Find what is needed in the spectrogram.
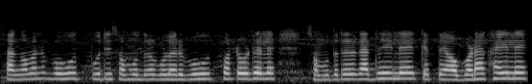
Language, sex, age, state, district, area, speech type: Odia, female, 18-30, Odisha, Kendujhar, urban, spontaneous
